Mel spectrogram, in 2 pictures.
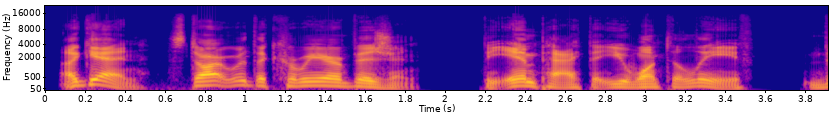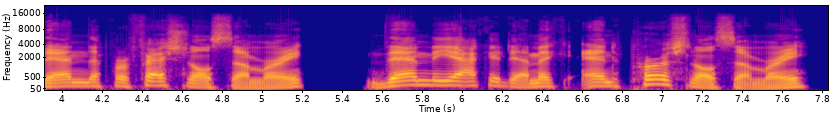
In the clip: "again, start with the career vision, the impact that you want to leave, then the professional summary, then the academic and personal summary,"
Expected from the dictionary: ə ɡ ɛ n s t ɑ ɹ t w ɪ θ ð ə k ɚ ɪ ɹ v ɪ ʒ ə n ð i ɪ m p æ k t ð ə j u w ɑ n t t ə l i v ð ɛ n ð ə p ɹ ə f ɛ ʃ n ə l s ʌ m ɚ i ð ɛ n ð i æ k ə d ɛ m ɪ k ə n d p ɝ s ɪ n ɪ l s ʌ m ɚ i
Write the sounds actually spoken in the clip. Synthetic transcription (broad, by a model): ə ɡ ɛ n s t ɑ ɹ t w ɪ ð ə k ɚ ɪ ɹ v ɪ ʒ ə n ð i ɪ m p æ k t ð ə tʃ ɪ w ɑ n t t ə l i v ð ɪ n ð ə p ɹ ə f ɛ ʃ n l s ʌ m ɚ i ð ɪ n ð i æ k ə d ɛ m ɪ k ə n p ɝ s n l s ʌ m ɚ i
